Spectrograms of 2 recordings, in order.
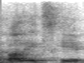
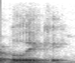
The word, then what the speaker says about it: Balicki: guest for AMA Robert balicki did I pronounce that correctly it's a balitski but it's kind of hard to go from English diction to polish diction so I go by baliki okay okay I didn't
